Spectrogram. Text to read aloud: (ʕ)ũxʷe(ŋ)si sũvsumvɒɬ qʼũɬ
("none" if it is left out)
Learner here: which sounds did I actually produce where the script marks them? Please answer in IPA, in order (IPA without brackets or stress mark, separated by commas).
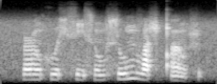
ʕ, x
